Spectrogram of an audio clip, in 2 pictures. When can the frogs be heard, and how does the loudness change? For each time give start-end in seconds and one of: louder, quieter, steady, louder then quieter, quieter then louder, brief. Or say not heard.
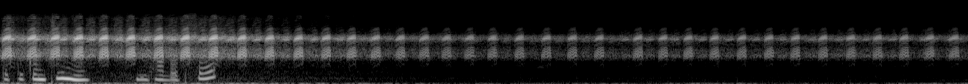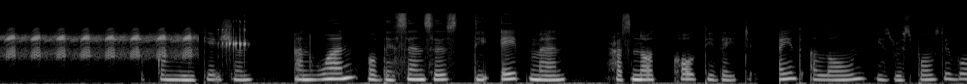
0.0-12.2 quieter.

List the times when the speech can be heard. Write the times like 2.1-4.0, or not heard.
0.0-2.4, 11.1-19.3.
